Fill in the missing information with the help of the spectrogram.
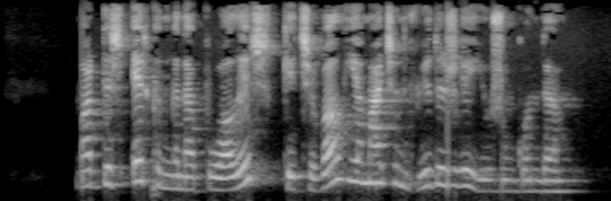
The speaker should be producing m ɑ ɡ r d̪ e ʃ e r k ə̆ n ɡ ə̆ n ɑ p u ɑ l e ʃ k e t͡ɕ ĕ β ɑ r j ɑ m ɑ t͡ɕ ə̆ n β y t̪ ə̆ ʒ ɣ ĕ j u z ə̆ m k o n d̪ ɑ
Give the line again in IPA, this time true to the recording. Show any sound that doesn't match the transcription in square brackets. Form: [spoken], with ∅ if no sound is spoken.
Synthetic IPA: m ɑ [∅] r d̪ e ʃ e r k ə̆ n ɡ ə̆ n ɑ p u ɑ l e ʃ k e t͡ɕ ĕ β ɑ [l] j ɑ m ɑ t͡ɕ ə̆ n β y [d̪] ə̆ ʒ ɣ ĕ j u [ʒ] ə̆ m k o n d̪ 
